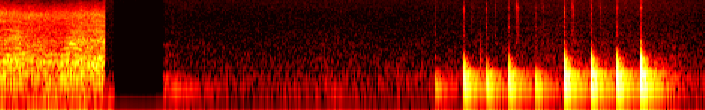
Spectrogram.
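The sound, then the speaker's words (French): Firm knocking on a locked wooden bedroom door, about eight solid raps in two quick insistent bursts, fairly loud, following a brief rush of hiss and a quiet pause. “Mais la porte de sa chambre était fermée à clé. J'avais insisté.”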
